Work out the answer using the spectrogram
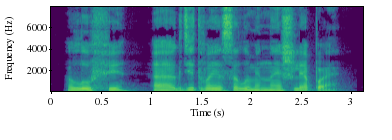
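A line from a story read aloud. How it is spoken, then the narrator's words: Pleasant voice, young woman. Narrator (Russian): Приятным голосом поинтересовалась девушка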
